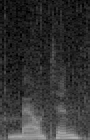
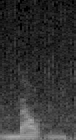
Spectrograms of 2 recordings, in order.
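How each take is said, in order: First: It is said in the standard way. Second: It is said in the local way. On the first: "when we say mountain" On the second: "we actually say mountain"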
